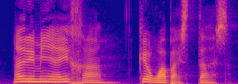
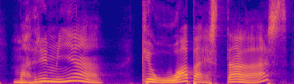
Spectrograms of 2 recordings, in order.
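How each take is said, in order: First: A mock compliment with a sarcastic edge; offhand compliment. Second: Loud, drawn-out, high admiring praise; slow, loud, delighted compliment. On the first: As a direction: toss it off like a dismissive remark. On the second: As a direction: gush it out slowly. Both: Shown as a demonstration. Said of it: "Cambia todo con la entonación".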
